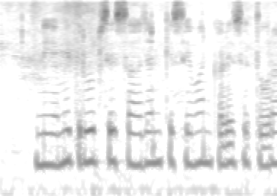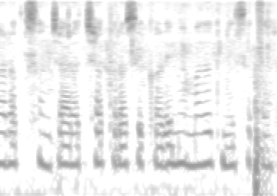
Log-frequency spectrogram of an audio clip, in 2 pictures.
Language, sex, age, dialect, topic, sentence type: Magahi, male, 41-45, Western, agriculture, statement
